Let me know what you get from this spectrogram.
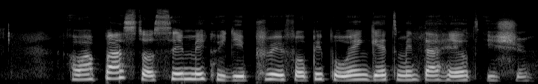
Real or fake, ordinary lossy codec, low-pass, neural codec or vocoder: real; none; 14.4 kHz; none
